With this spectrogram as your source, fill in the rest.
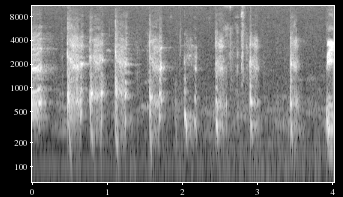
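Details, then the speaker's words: Whooping cough (pertussis), given as an example of children's cough: continuous coughing spells with difficulty breathing and a whoop sound between them. A rapid run of about ten short coughs with little breath between, a paroxysmal cough. "Number चार whooping कफ। एक continuous coughing spells जिसमें सांस लेने में भी मुश्किल होती है और उसके बीच में एक की साउंड आती है।"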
